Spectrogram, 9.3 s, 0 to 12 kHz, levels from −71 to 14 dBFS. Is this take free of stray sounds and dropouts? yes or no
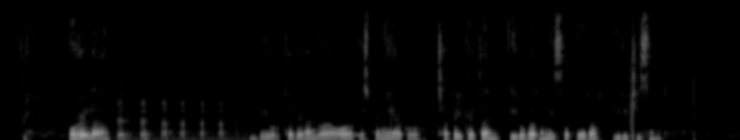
no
